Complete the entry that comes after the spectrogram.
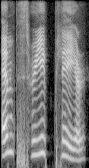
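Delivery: slow, careful model of إم بي ثري player; slow demonstration. Shown as a demonstration. Teacher showing students how the word begins, slowly. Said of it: "نطقت الكلمة ازاي".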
